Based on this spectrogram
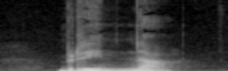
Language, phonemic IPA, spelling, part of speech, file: Swedish, /²brɪnːa/, brinna, verb, Sv-brinna.ogg
- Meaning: to burn, to be on fire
